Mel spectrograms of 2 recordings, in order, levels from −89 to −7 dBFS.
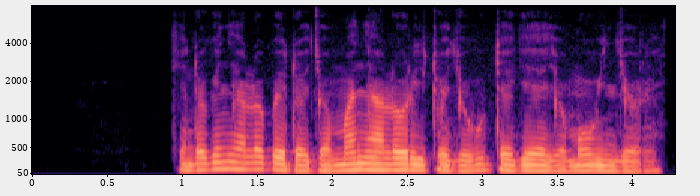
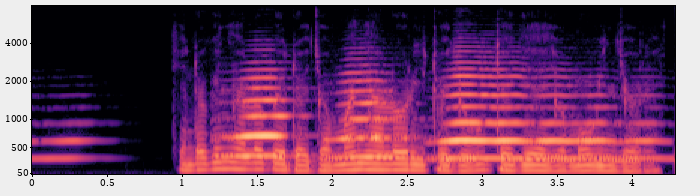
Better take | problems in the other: first | background sound (Brass instrument); 4 dB above the speech

